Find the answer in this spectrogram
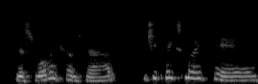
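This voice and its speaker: At a moderate pace, the pitch swings very widely. There is a somewhat breathy quality to the voice. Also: woman. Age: 70s. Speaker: pulmonary rehab graduate living with lung disease. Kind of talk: interview.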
